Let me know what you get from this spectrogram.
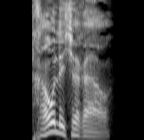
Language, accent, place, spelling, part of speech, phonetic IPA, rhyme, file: German, Germany, Berlin, traulicherer, adjective, [ˈtʁaʊ̯lɪçəʁɐ], -aʊ̯lɪçəʁɐ, De-traulicherer.ogg
- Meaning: inflection of traulich: 1. strong/mixed nominative masculine singular comparative degree 2. strong genitive/dative feminine singular comparative degree 3. strong genitive plural comparative degree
